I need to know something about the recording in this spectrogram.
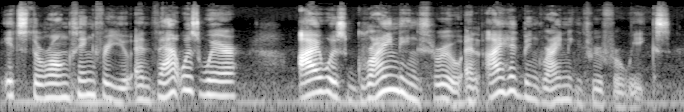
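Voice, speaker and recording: A woman's voice: lowish voice, lively intonation, a little slow, slight background noise. Emphatic woman giving writing advice. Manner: emphatic, earnest, repeats phrases for emphasis. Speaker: writing teacher and novelist. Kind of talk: conversational podcast advice.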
